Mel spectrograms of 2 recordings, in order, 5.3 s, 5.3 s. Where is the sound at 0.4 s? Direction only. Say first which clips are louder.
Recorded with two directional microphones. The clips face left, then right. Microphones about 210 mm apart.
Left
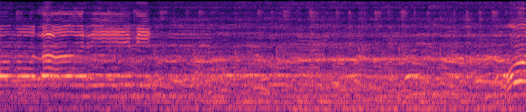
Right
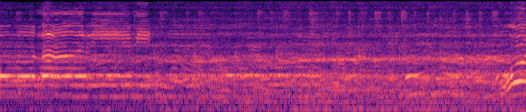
Right 2 dB; 15° right (ahead or behind).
